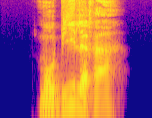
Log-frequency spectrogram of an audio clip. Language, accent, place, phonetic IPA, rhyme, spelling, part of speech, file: German, Germany, Berlin, [moˈbiːləʁɐ], -iːləʁɐ, mobilerer, adjective, De-mobilerer.ogg
- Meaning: inflection of mobil: 1. strong/mixed nominative masculine singular comparative degree 2. strong genitive/dative feminine singular comparative degree 3. strong genitive plural comparative degree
